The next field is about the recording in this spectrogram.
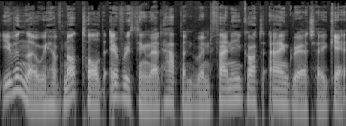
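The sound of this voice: With lively intonation, the voice reads in an unforced way.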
